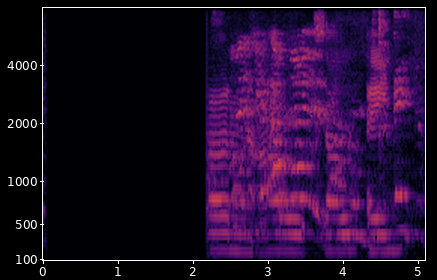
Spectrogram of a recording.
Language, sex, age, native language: Icelandic, male, 9, Icelandic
